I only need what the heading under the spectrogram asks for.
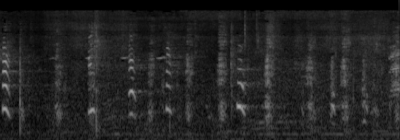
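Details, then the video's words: A monkey gives sparse, short whistled chirps, each a quick rising-falling squeak, spaced roughly every half second to second, with softer squeaks and faint background noise between them. "monkey sounds"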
